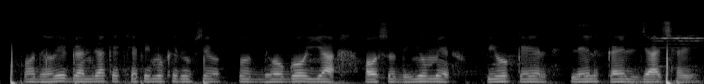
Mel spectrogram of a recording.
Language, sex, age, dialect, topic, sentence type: Magahi, male, 18-24, Western, agriculture, statement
